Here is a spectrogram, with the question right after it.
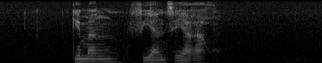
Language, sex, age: Northern Sotho, male, 26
